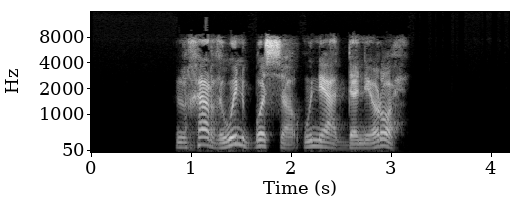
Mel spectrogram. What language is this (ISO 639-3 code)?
kab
